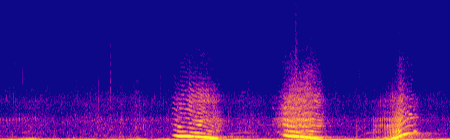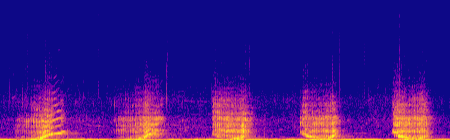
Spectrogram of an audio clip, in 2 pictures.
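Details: Sequence of humpback whale song units, about eight calls spaced roughly two seconds apart. Falling harmonic moans give way to rising upsweeps and then to rougher, broadband cries, over a constant low underwater rumble.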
